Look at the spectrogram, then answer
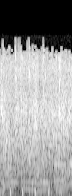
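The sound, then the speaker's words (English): A church audience applauds the people who have responded, many hands clapping in a dense, continuous patter at an even, moderate loudness with no voices standing out. “Why don't we give the church, let's give them a clap, just ones who have responded.”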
